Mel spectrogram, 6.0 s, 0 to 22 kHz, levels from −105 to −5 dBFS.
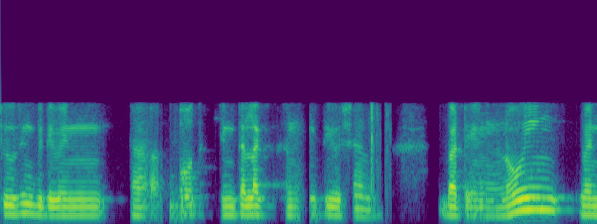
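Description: Speech clip carrying plainly audible Speex codec damage throughout: the CELP coder has too few bits for the excitation, so the speech sounds hoarse and grainy, consistent with a bitrate around 11 kbps. VoIP packet loss concealed by the speech codec occurs at 1.39 to 1.93 s (about 300 ms missing in runs up to 100 ms), 2.91 to 3.20 s, and 4.67 to 5.01 s (runs up to 40 ms). In each gap the decoder extends its last pitch and filter into a fading buzzy tone or coloured noise, and the sound stays weak briefly after packets resume.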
